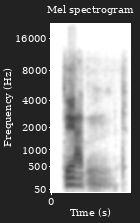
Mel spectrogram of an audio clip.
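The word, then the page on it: détente: American English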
